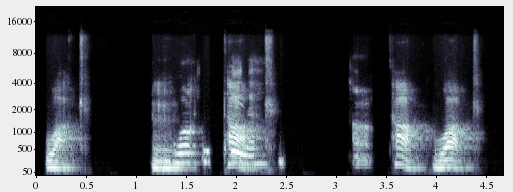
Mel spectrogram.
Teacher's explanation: Walk itu nggak ada L-nya ya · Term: silent L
